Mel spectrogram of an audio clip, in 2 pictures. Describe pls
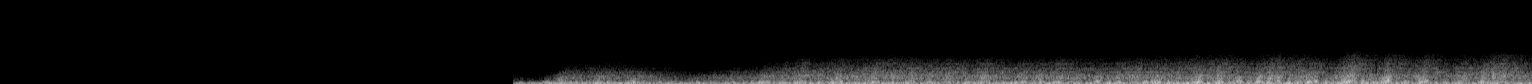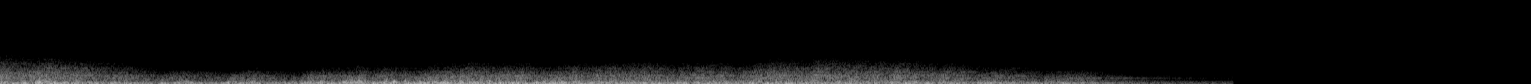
A stereo recording of a 4' x 4' piece of sheet metal shaking to create a low end metallic rumble.
Stereo Matched Oktava MC-012 Cardioid XY Array.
